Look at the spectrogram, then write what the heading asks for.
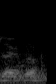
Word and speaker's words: Jagannath: Pronounced Jagannath. Jagannath?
